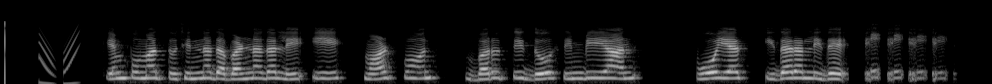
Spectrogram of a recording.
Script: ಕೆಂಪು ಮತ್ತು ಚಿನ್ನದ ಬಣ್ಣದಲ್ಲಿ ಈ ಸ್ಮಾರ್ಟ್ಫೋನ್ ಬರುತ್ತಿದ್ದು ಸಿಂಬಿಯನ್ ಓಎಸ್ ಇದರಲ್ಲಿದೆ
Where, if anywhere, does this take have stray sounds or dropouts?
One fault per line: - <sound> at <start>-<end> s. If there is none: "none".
- chirp at 0.4-0.8 s
- laugh at 8.6-9.5 s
